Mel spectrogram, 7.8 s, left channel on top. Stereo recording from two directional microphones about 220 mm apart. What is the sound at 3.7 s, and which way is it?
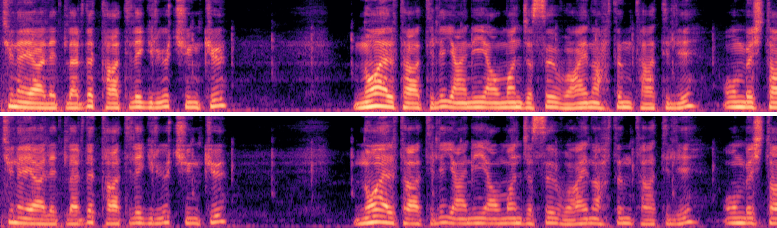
Speech, 20° left (ahead or behind).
